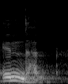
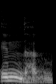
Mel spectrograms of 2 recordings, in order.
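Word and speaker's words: ईंधन: कहा जाता है इंधन इसका जो सही वर्तनी जो उच्चारण है वह है इंधन यह है धन और यह है इंधन बस इतना ही अंतर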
